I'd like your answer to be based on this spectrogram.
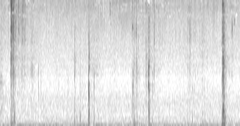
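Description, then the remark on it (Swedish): Footsteps of a person hiking outdoors crunch along at an unhurried, slightly uneven pace, each step a short, soft scuff over a quiet, rumbling background with no talking. “Det enda som hörs är mina steg.”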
